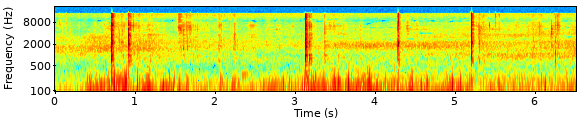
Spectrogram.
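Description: Dry branches being chopped for firewood with a long-handled, hammer-headed tool: about five sharp, cracking blows at uneven intervals, two close together near the start.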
